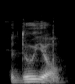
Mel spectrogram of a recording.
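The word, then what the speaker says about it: Fadullo: Faduyo. Faduyo? You say it like that? Fedullo. Faduyo. Yeah, you write it with double L, but you pronounce just Yo.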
